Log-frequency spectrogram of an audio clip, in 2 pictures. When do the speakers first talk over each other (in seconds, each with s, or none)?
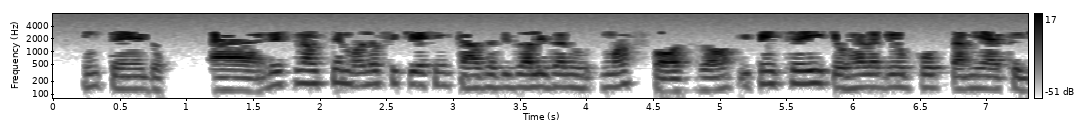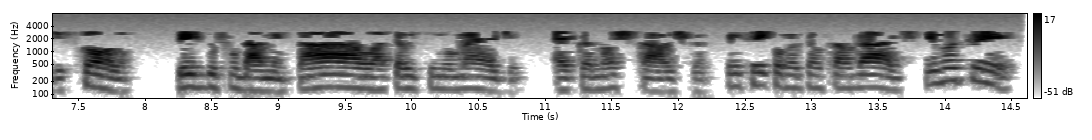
none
